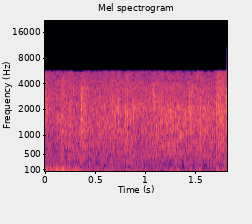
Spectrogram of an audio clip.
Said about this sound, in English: Can we clap our hands for our God?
